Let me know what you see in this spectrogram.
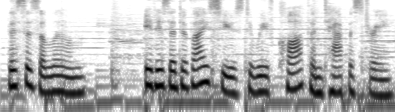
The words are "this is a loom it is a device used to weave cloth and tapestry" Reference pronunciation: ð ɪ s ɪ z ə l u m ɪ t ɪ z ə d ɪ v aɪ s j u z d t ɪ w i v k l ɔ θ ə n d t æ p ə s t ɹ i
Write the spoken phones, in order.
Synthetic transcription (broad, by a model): ð ɪ s ɪ z ə l u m ɪ t ɪ z ə d ɪ v aɪ s j u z t ɪ w i v k l ɔ θ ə n t æ p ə s t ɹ i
